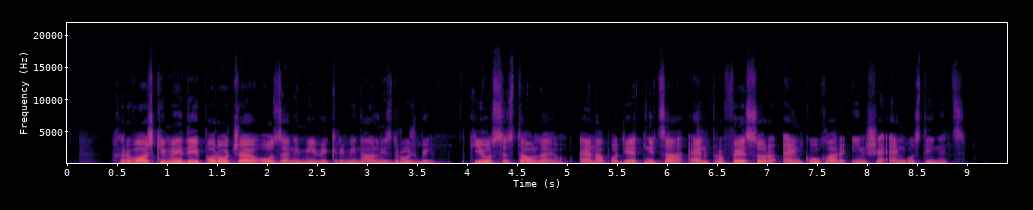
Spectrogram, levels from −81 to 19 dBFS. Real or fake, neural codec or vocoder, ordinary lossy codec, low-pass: real; none; none; 19.8 kHz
